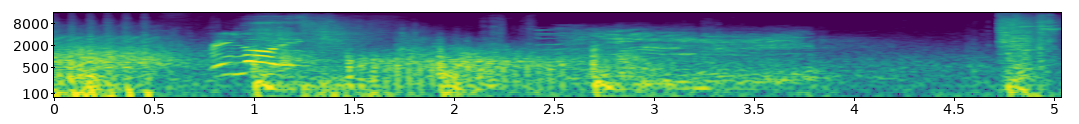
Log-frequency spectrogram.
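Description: Video game gunfire cracks through several rapid bursts, with a busy mix of shots, mechanical clatter and effects, and a brief loud report near the end.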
